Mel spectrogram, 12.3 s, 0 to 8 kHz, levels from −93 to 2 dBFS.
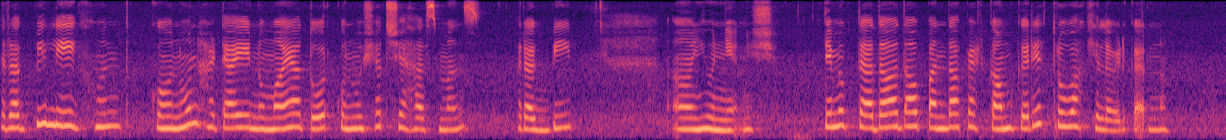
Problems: constant background noise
